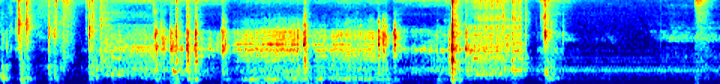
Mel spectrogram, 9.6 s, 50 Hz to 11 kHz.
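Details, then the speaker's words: 1992 Sony TC-C5 five-cassette carousel deck. The motor whirs steadily (it spins constantly) under irregular clicks and clunks as the carousel indexes and loads: normal cycling. "So this thing is working great. It's sounding great, and you can see it go through its cycling."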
